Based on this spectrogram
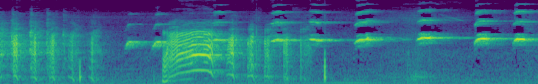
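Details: Princess parrot (Polytelis alexandrae) clowning around and chattering: a quick burst of rough notes, a drawn-out nasal squawk, then bright clipped chirps repeated about twice a second.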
